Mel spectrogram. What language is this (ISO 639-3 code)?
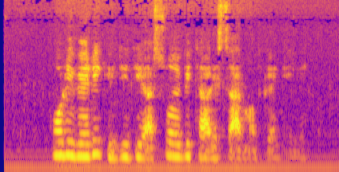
kat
